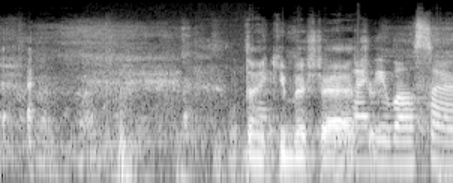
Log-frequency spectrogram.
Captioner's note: laughter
